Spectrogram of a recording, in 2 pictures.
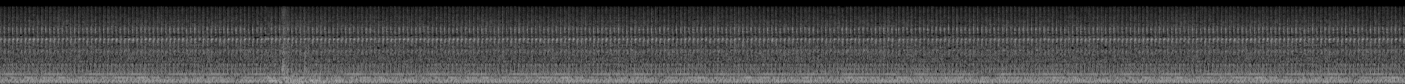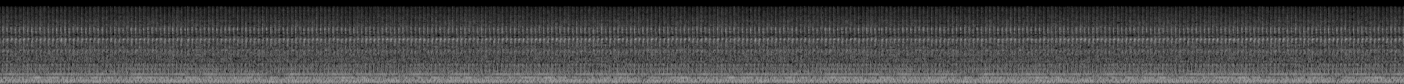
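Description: Film projector running: a steady mechanical whir with a constant hum and no change throughout.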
